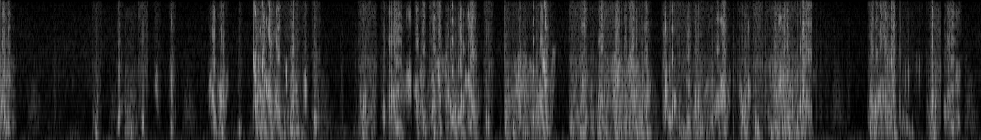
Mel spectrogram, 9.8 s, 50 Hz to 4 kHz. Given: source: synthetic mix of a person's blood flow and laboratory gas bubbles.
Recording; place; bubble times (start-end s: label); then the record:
Doppler ultrasound of blood flow; subclavian vein
0.00-0.17 s: bubbles
0.92-1.01 s: bubbles
1.16-1.47 s: bubbles
1.53-1.60 s: bubbles
1.69-1.75 s: bubbles
2.07-2.28 s: bubbles
2.36-2.42 s: bubbles
2.52-3.22 s: bubbles
3.57-3.77 s: bubbles
3.80-4.94 s: bubbles
5.04-5.56 s: bubbles
5.68-6.52 s: bubbles
6.61-7.31 s: bubbles
7.37-8.15 s: bubbles
8.66-9.22 s: bubbles
9.25-9.62 s: bubbles
From the record:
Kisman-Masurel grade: 444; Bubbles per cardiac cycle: continuous sound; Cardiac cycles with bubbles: 100%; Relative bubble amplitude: maximal (0.775 to 0.999); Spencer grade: 4 (maximum detectable bubble signal sounding continuously throughout systole and diastole of every cardiac period, and overriding the amplitude of the normal cardiac signals); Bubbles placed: anywhere in the cardiac cycle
